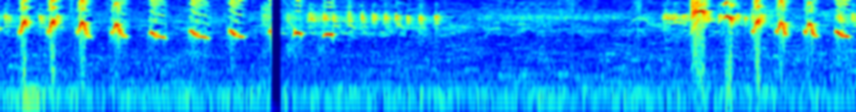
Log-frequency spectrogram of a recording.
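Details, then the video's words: Greater green leafbird song used as a tutor recording for bird-singing contests: a fast run of loud whistled notes sliding down, about three per second, then a soft buzzy trill before the descending whistles return. "Masteran Cucak Ijo Full Tembakan Paling Dicari Oleh Juri Lomba"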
